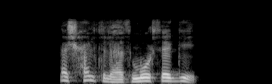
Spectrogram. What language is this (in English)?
Kabyle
